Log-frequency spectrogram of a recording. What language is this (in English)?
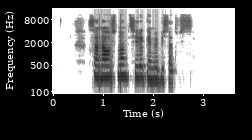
Georgian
